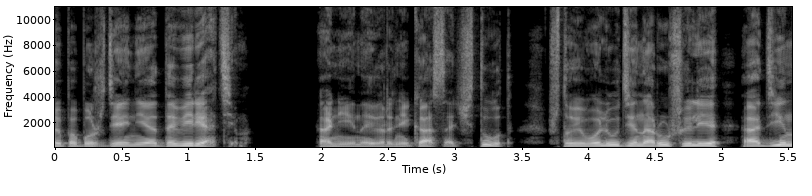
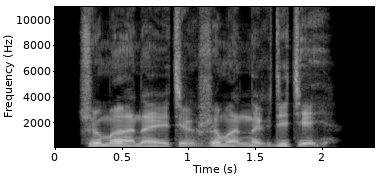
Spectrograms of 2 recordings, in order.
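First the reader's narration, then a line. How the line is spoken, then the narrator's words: Muttering under breath. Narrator (Russian): пробормотал себе под нос Джаренс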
